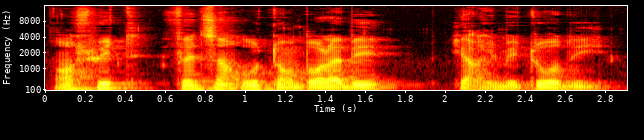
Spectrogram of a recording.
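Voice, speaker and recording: A man reading an audiobook voices a burly male sergeant who leads a band of thieves, speaking gruffly with commanding orders. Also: lowish voice, big pitch swings, moderate pace, a little mellow.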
